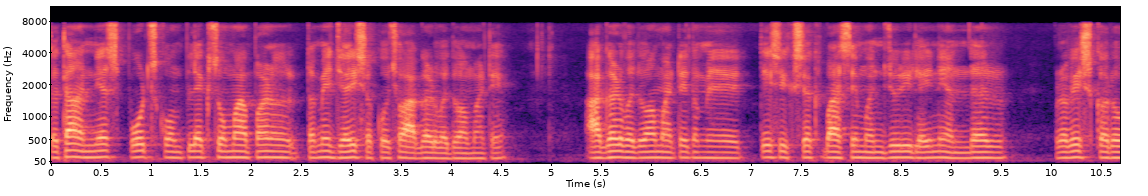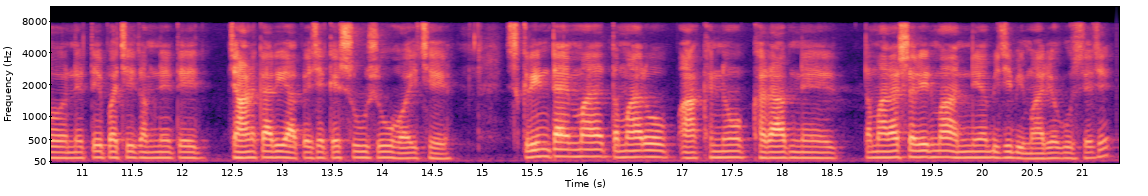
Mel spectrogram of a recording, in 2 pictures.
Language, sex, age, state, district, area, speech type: Gujarati, male, 18-30, Gujarat, Anand, urban, spontaneous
